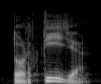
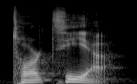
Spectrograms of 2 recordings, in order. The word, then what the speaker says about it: tortilla: Algunos extranjeros incluso eliminan por completo la consonante y en palabras como tortilla. La pronunciación gringa es tortilla, sin fricción. La pronunciación nativa es tortilla, con un poquito de fricción.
